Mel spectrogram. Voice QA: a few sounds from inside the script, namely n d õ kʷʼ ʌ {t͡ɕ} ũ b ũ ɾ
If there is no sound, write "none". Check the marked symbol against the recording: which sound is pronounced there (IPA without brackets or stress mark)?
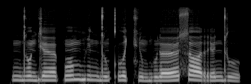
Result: t͡ɕ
